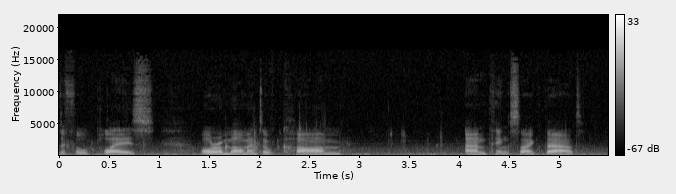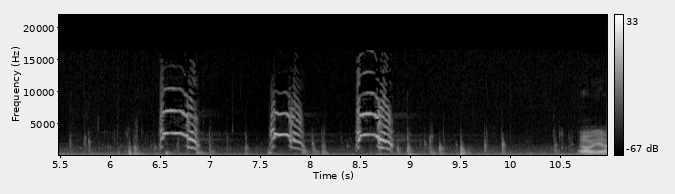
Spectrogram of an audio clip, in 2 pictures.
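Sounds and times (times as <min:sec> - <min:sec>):
speech: 0:00.0 - 0:03.0, 0:04.0 - 0:05.3, 0:10.7 - 0:10.9
low rumble of water and boat noise: 0:00.0 - 0:10.9
seagull calling: 0:06.4 - 0:09.3.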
